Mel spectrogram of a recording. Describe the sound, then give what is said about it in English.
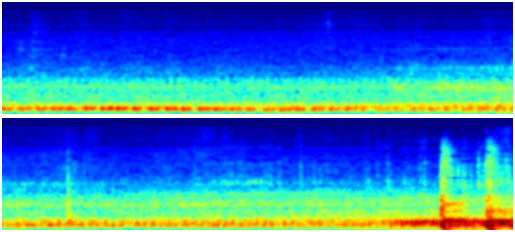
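A steady low engine rumble idles continuously behind a stopped bus on Broadway, with faint traffic noise around it; near the end a brief louder mechanical burst, like a horn or brake hiss, rises over the hum. “This bus has stopped and I'm behind it.”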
